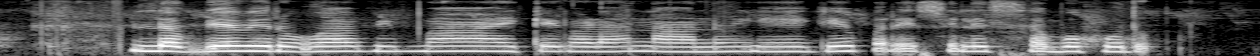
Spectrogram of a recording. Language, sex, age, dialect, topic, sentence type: Kannada, female, 18-24, Mysore Kannada, banking, question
